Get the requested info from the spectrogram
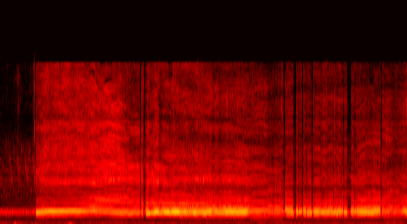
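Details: Brood IX periodical cicadas fill the air with a steady, droning buzz that swells and wavers slightly.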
